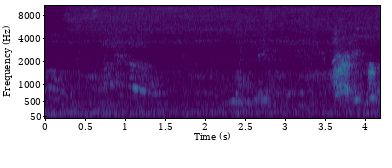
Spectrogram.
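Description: A garden hose spray nozzle hissing steadily as it wets paper towels laid on garden soil; the spray comes on suddenly at the start.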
